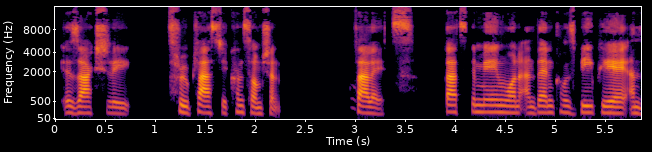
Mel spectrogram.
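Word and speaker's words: phthalates: I learned how to pronounce that. The P H T H A L A T. Yes. It's phalates.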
